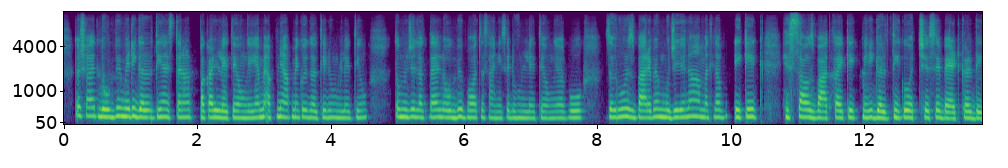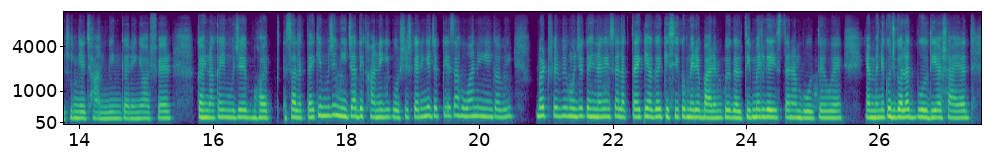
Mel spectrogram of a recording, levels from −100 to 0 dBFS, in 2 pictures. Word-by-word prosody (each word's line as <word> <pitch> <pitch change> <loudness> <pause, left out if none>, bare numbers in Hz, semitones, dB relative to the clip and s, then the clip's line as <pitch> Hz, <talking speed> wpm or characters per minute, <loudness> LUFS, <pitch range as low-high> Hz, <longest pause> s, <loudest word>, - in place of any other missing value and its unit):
तो - - -1
शायद 255 -1 -3
लोग 230 -1 +5
भी 250 +2 +2
मेरी 245 0 +4
गलतियाँ 225 0 +2
इस 210 0 -6
तरह 220 0 -2
पकड़ 210 +1 +1
लेते 205 -1 +1
होंगे 200 -1 -1
या 210 +1 -1
मैं 225 -1 +1
अपने 225 +3 -1
आप 220 +1 -3
में 215 -1 -2
कोई 220 -1 -2
गलती 205 0 -3
ढूँढ 210 -1 -2
लेती 200 0 -5
हूँ, 210 +1 -6 0.4
तो 230 - -1
मुझे 230 0 +2
लगता 215 0 -3
है 220 - 0
लोग 210 -2 0
भी 230 - +2
बहुत 210 -1 -3
आसानी 195 -2 -6
से 210 +2 -6
ढूँढ 200 0 -2
लेते 195 0 -6
होंगे 195 +1 -6
और 195 - -4
वो 205 0 -1 0.4
ज़रूर 225 +1 +2
इस 225 -2 +2
बारे 205 -1 0
में 225 - 0
मुझे 215 -1 +3
ना 240 +1 0
मतलब 220 0 -3
1-1 225 0 +2 0.3
हिस्सा 220 +2 +1
उस 215 -1 +3
बात 190 -1 -1
का 210 - 0
1-1 205 0 -1
मेरी 215 0 +1
गलती 200 +1 +2
को 215 +1 +3
अच्छे 205 +1 -1
से 210 +2 -1
बैठकर 190 +1 0
देखेंगे 190 +1 -1
छानबीन 185 0 -4
करेंगे 185 0 -4
और 185 -1 -5
फिर, 200 +2 -4 0.4
कहीं 215 -1 +4
न 210 -1 +1
कहीं 220 +1 -1
मुझे 215 0 0
बहुत 205 0 -1 0.2
ऐसा 210 +3 0
लगता 210 +1 -1
है 220 - +1
कि 270 - 0
मुझे 265 +2 +1
नीचा 250 -2 +3
दिखाने 225 -2 0
की 225 0 -2
कोशिश 215 0 -4
करेंगे। 235 +2 0
जबकि 250 +1 -4
ऐसा 270 +1 -3
हुआ 250 -1 -1
नहीं 250 -1 0
है 230 - -2
कभी 230 +1 -4 0.4
बट 255 -1 +2
फिर 255 -1 -2
भी 255 +1 -1
मुझे 250 0 +2
कहीं 240 -1 +3
न 230 0 +3
कहीं 235 0 +1
ऐसा 240 +2 -2
लगता 230 0 0
है 225 - +3
कि 245 +2 +3
अगर 230 0 +4
किसी 230 0 0
को 235 0 +1
मेरे 220 -1 +3
बारे 200 0 +2
में 205 - 0
कोई 220 -1 +2
गलती 205 +1 +1
मिल 225 0 +2
गई 225 -1 +5
इस 215 0 -6
तरह 215 -1 -1
बोलते 200 0 0
हुए 205 0 0 0.4
या 215 - +3
मैंने 210 +1 +3
कुछ 235 -1 +5
गलत 220 0 +5
बोल 220 -1 +5
दिया 210 +1 +2
शायद 205 -1 -1
215 Hz, 245 wpm, -23 LUFS, 205-230 Hz, 0.4 s, लोग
